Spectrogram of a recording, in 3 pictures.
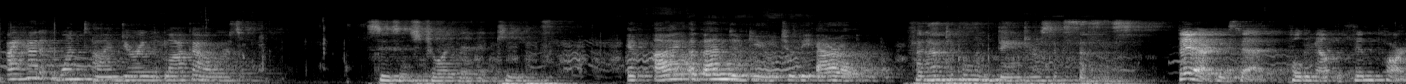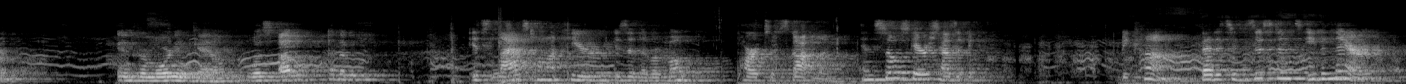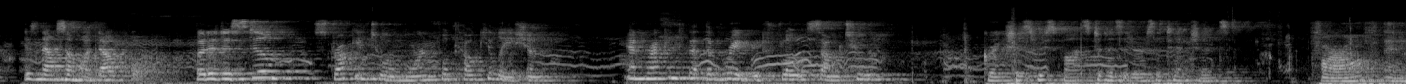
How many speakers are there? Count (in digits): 7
